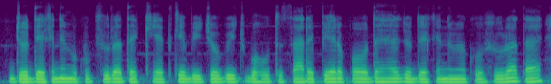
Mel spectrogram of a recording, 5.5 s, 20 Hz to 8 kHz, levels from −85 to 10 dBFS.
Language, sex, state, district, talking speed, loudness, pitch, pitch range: Hindi, male, Odisha, Khordha, 205 wpm, -16 LUFS, 115 Hz, 110-115 Hz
